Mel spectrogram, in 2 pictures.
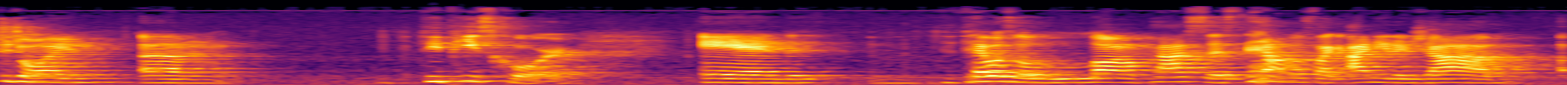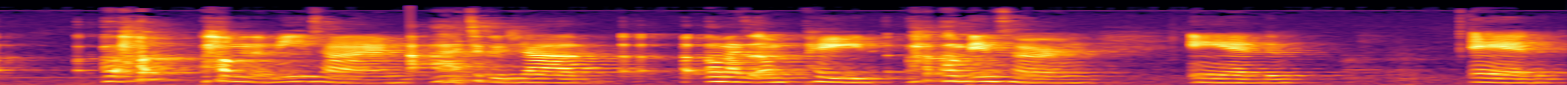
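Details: Adult woman with stuttering, real and not acted; stuttering.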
